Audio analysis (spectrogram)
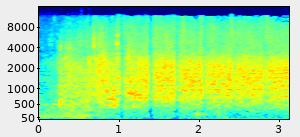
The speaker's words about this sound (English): It was almost like out of a movie, because she walks up as they're applauding and then he finishes his last two lines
